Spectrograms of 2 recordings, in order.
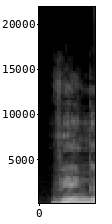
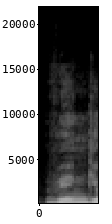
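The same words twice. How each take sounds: First: व्यंग ending on g, no final ya; wrong form. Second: व्यंग्य with a sounded final "gye"; correct form. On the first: Teacher rejecting the wrong word, व्यंग without final syllable. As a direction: cut व्यंग off at the g. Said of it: "व्यंग नहीं होता है". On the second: Teacher giving the correct word, व्यंग्य with final syllable. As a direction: add the ya ending to व्यंग्य. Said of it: "व्यंग्य होता है". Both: Shown as a demonstration.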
